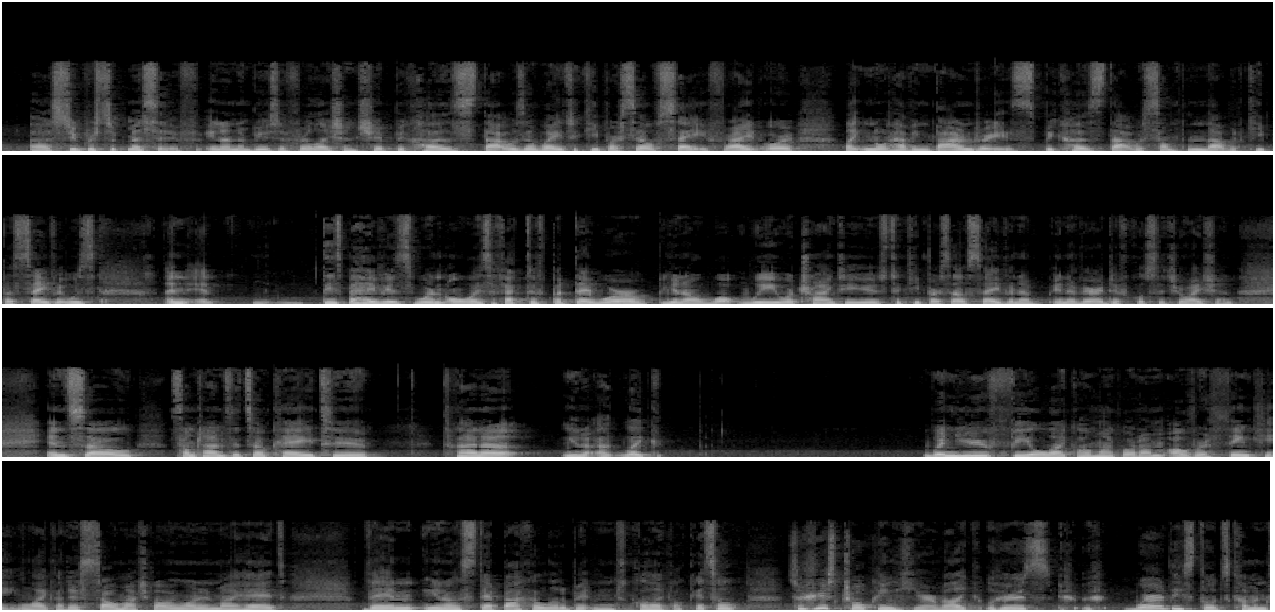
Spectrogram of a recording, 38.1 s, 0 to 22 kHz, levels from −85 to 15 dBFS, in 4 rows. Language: English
